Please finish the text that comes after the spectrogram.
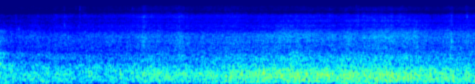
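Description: Ocean surf rolls and crashes continuously at sea near sharks, loud and broadband, with heavy wind buffeting the microphone and the wash swelling slightly stronger toward the end; no voices.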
